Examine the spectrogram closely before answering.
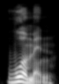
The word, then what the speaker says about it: woman: A frase é: "There is one woman in the new group." E a palavra final, woman. É um som bem suave, né? O a no finalzinho soa como aquele famoso chuá do inglês, que é um som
